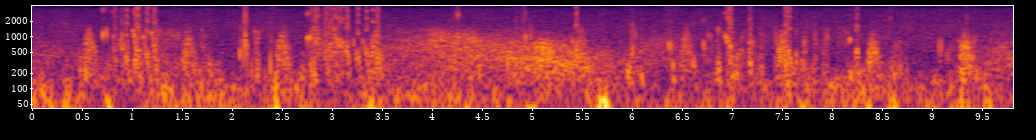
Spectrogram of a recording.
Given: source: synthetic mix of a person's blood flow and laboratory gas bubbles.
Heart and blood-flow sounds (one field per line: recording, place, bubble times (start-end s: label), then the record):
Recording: Doppler ultrasound of blood flow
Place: subclavian vein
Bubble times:
0.45-0.59 s: bubbles
0.68-1.50 s: bubbles
1.68-1.84 s: bubbles
2.05-2.31 s: bubbles
2.35-2.44 s: bubbles
2.71-3.51 s: bubbles
4.08-4.51 s: bubbles
4.72-5.00 s: bubbles
5.37-5.64 s: bubbles
5.92-6.14 s: bubbles
6.33-6.46 s: bubbles
6.58-6.66 s: bubbles
6.69-7.34 s: bubbles
7.48-7.68 s: bubbles
8.10-8.36 s: bubbles
8.56-8.77 s: bubbles
9.05-9.52 s: bubbles
From the record:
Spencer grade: 3 (all of the cardiac periods contain showers or single bubble signals, but not dominating or overriding the cardiac motion signals)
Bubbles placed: anywhere in the cardiac cycle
